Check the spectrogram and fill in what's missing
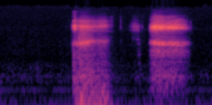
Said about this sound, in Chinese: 都已经开始打呼噜了呢。 看样子是的呢，真的跟猪一样的。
